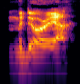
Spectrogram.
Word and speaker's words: Midoriya: Midoriya or Deku? – Midoriya.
